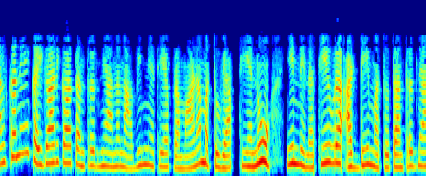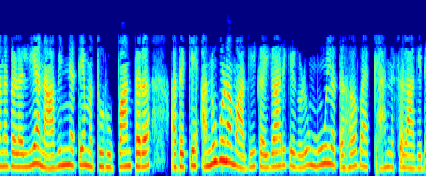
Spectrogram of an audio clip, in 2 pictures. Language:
Kannada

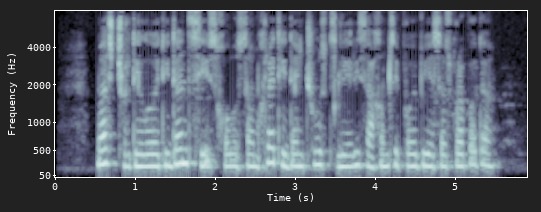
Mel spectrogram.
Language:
Georgian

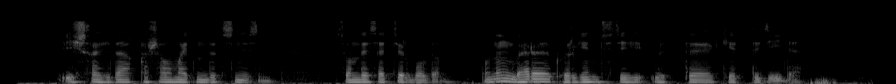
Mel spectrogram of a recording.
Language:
Kazakh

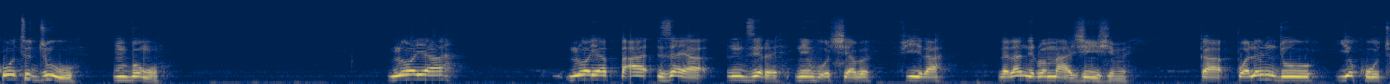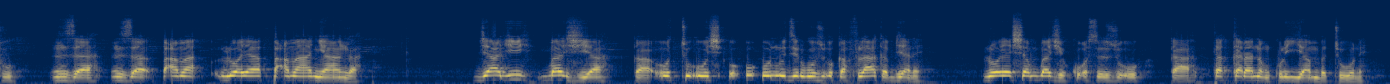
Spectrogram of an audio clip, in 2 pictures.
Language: Dagbani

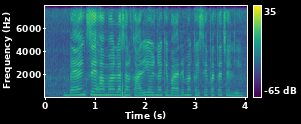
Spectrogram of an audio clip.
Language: Chhattisgarhi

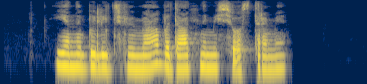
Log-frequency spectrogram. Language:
Belarusian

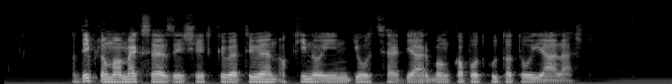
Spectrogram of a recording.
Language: Hungarian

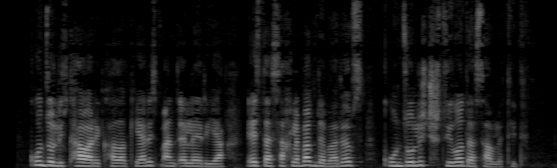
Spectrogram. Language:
Georgian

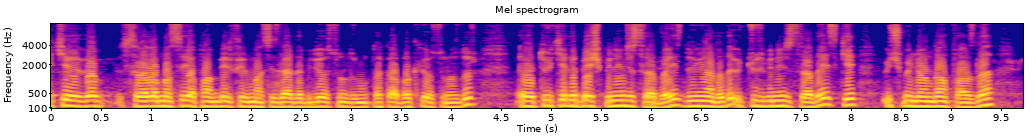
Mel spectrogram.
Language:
Turkish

